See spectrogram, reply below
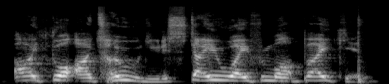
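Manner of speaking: furious British tough-guy accent, angry. Playing the iconic angry british thug in a comic bit, angry british thug voice. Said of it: "the iconic British thug. He goes".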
